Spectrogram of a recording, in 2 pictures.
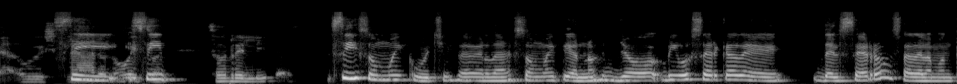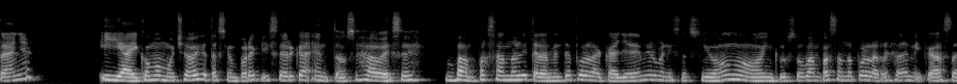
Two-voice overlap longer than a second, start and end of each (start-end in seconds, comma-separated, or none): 0.5-1.8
